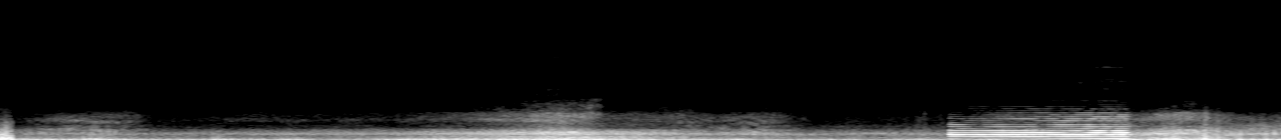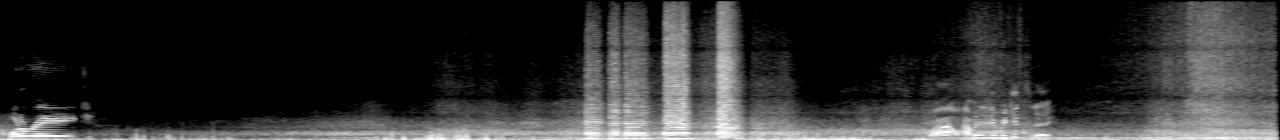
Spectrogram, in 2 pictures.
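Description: Traffic roars steadily along a highway, outdoors.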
